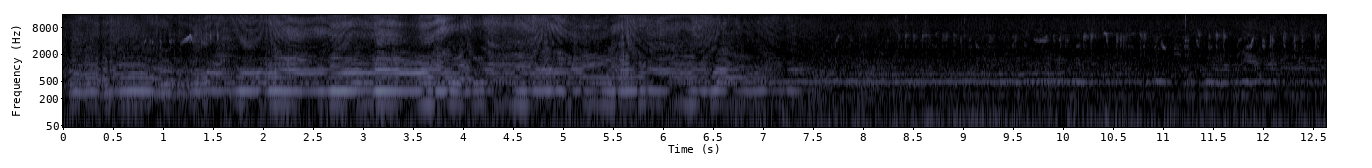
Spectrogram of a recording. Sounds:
wild animals, insect, animal, bird, buzz

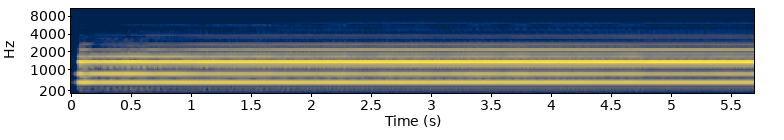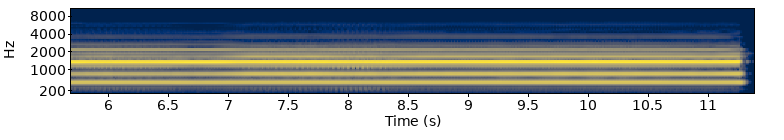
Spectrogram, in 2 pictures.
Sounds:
music, musical instrument, woodwind instrument

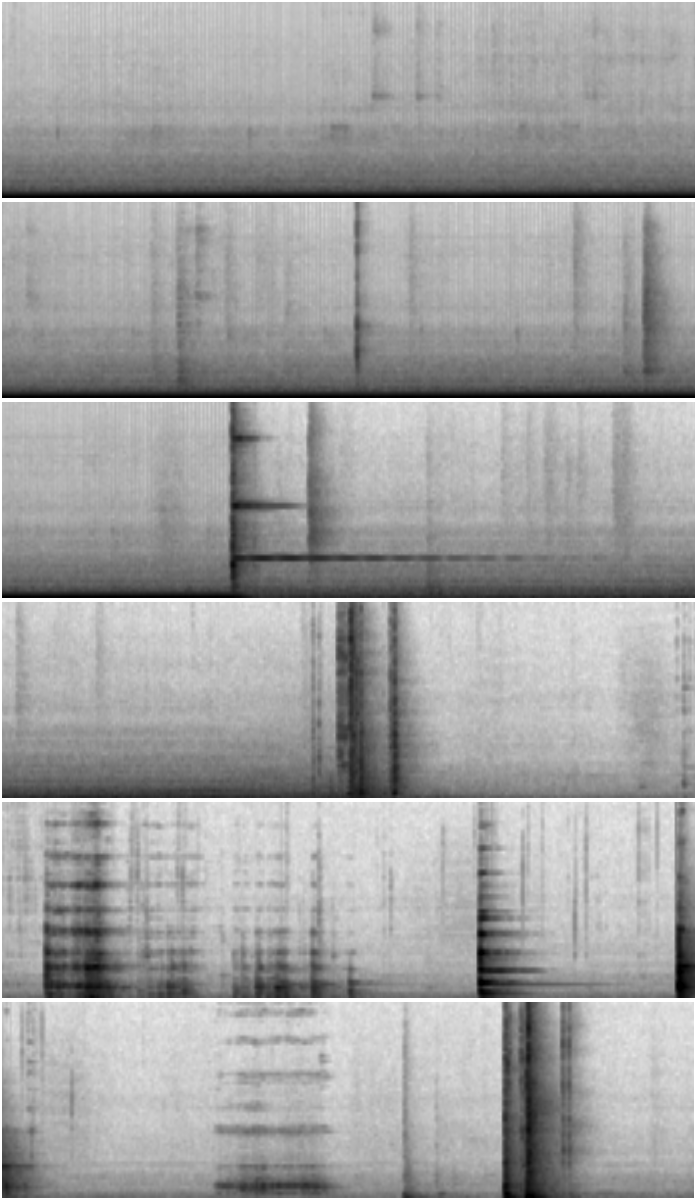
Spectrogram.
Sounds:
microwave oven, domestic sounds

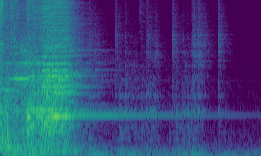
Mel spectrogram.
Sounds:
dishes, pots and pans, home sounds

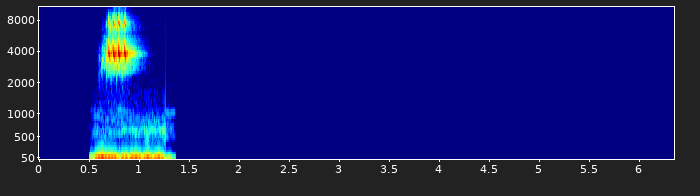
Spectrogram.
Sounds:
wild animals, cricket, animal, insect

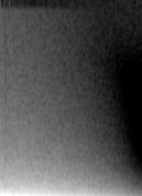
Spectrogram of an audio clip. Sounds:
boom, explosion

